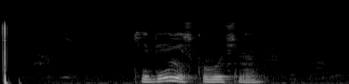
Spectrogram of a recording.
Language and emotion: Russian, sad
